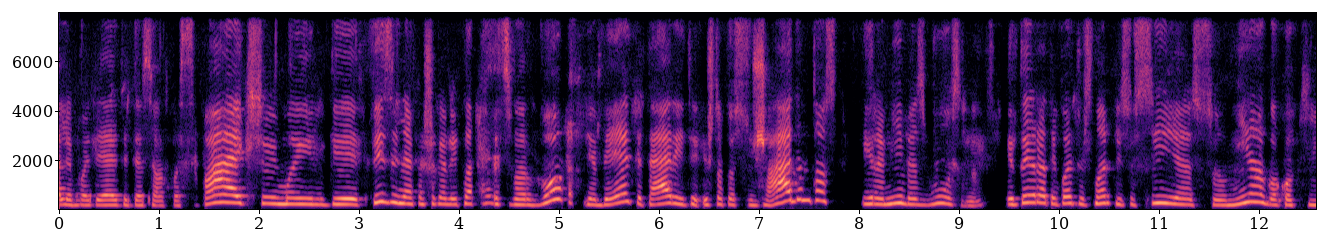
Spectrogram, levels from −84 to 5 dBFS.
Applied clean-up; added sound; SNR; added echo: neural mask model Resemble Enhance denoiser.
